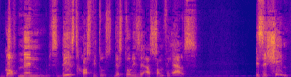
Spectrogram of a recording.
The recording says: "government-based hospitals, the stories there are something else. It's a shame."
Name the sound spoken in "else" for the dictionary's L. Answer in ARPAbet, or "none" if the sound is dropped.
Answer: L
